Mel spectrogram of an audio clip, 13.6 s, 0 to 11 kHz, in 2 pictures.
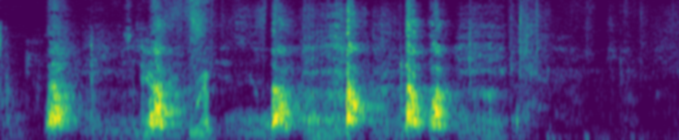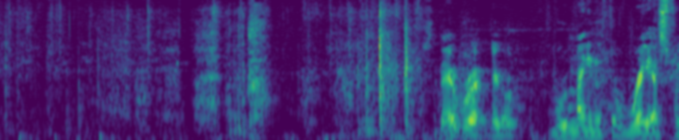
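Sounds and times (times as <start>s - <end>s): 
dog at home barking at the mailman: 0.4s - 0.8s, 1.4s - 4.6s
speech: 1.4s - 2.3s, 11.7s - 13.5s.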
